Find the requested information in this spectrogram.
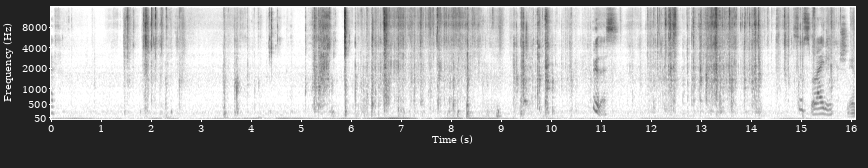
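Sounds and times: shrink-wrap crinkling and tearing: 1.4 - 2.8, 5.4 - 10.6, 11.6 - 16.0.

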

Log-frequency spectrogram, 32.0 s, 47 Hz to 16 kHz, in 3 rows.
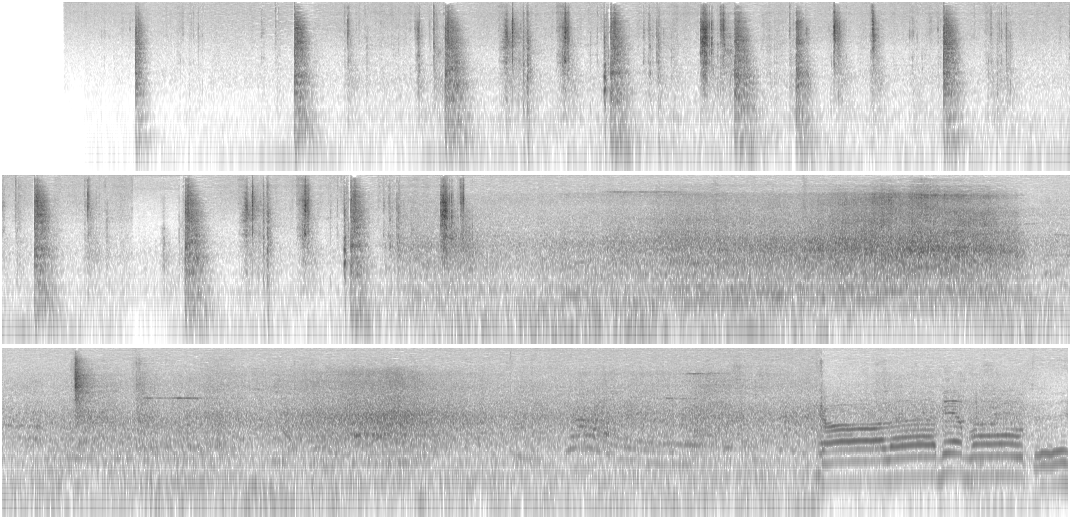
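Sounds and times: sharp impacts: 2.7 - 15.5.

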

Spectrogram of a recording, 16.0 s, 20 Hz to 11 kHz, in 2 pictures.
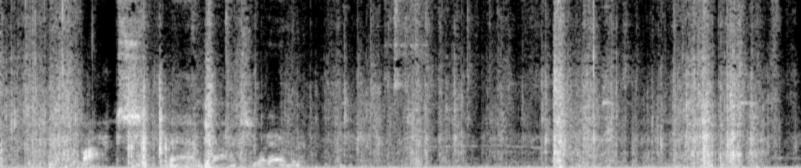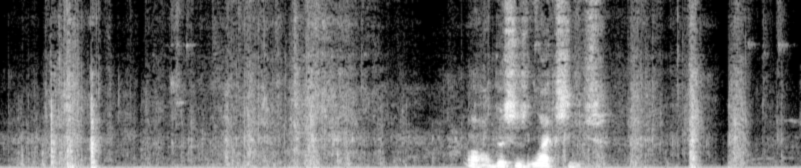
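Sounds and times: plastic bag crinkling: 0.0 - 16.0.

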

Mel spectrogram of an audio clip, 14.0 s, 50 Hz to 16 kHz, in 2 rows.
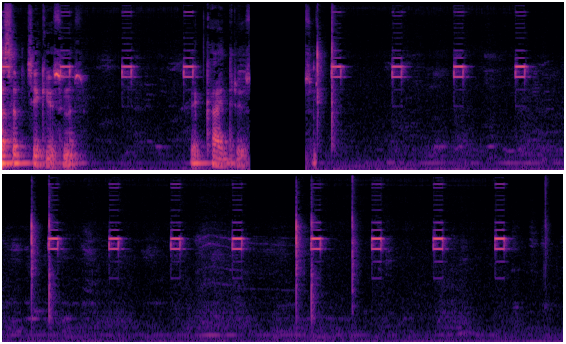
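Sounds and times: device beeping: 0.6 - 2.6, 4.1 - 6.6, 9.2 - 10.1.

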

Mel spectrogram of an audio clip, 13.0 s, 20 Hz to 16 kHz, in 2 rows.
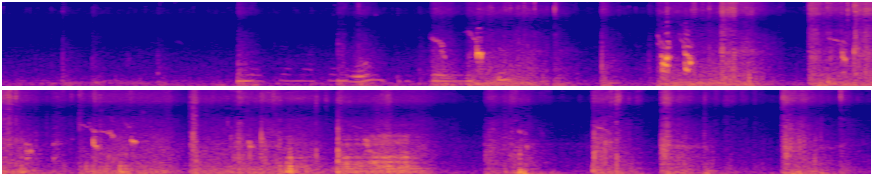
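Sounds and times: chickens clucking and peeping: 3.1 - 11.9.

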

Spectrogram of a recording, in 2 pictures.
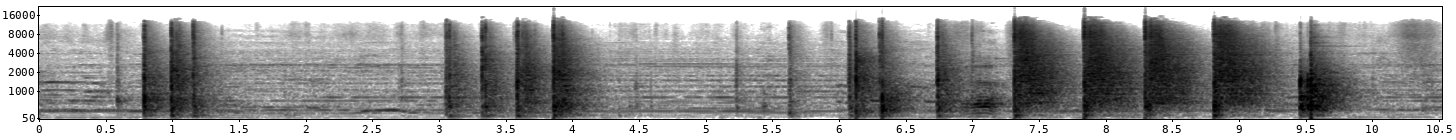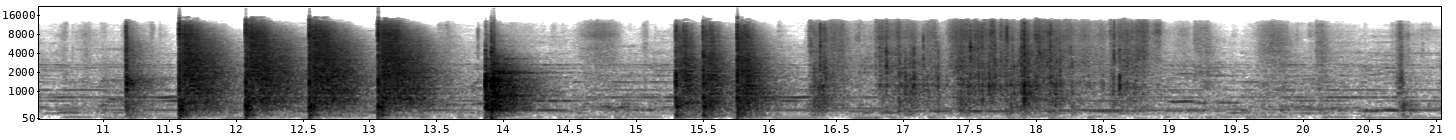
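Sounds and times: rolling pin whacking dough: 6.0 - 9.9, 11.1 - 14.3, 15.2 - 16.1.

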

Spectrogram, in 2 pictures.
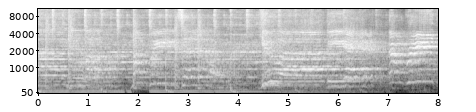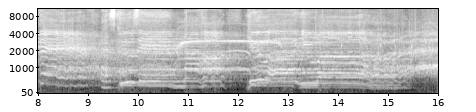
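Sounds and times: backing music bass: 0.0 - 8.4
women singing in harmony: 0.0 - 16.0.

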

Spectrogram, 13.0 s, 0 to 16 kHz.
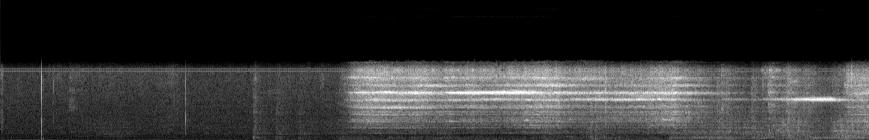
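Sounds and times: train wheels squealing: 5.1 - 13.0.

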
